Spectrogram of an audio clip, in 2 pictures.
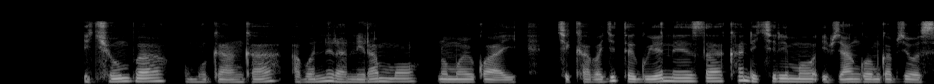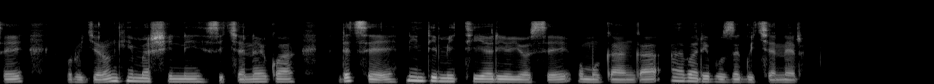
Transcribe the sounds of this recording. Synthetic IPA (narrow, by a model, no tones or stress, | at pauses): icuːmbaumuɡaːŋɡaːβo̞ne̞ɾaniɾamo̞ | numuɾɡwaːjicikʰaβaɟite̞ɡuje̞ne̞ːzakʰaːndiciɾimo̞ʔibjaːŋɡo̞ːmɡabjo̞ːse̞ | uɾuɟe̞ɾo̞ŋ̥imaʃiniz̥ice̞ne̞ɾɡwa | nde̞t͡se̞niːndimitʰijaɾijo̞jo̞ːse̞umuɡaːŋɡaːβaɾiβuze̞ɡuce̞ne̞ɾa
